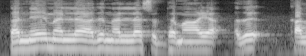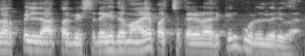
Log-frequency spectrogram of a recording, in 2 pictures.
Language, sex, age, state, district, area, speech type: Malayalam, male, 60+, Kerala, Malappuram, rural, spontaneous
